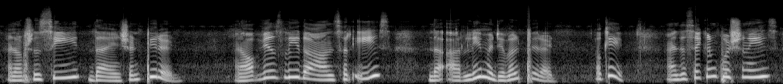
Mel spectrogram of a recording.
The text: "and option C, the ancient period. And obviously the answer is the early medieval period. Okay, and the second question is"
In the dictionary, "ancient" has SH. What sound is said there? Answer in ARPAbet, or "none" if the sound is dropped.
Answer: SH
